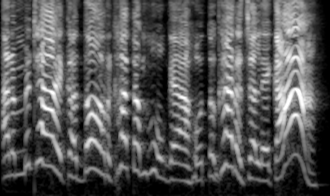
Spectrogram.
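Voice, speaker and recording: Cartoon housewife, female performer: young, sharp-tongued, nagging, very animated and high-pitched. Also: unhurried, exaggerated voice. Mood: sarcastic, annoyed. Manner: scolding, exclaiming, sharp-tongued. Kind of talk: Hindi cartoon comedy acting.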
